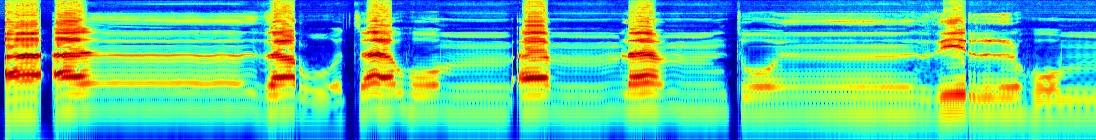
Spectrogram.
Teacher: Nah, nunnya di sini tidak dikasih harokat karena biasanya nunnya mati ketemu zal, maka nunnya samarkan ke zal ya. Terdengar seperti bunyi eng gitu ya. Tapi dia tidak pakai eng. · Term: ikhfa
